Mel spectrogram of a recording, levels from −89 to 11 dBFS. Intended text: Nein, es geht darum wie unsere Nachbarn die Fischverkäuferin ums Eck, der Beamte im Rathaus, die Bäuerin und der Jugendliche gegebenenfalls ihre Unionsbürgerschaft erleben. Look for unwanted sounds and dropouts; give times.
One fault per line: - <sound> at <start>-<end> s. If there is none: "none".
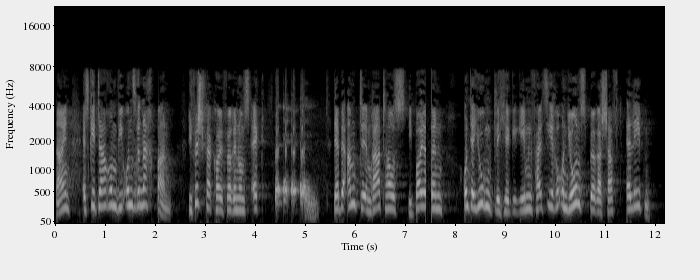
- throat clearing at 4.4-5.3 s
- dropout at 7.4-7.5 s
